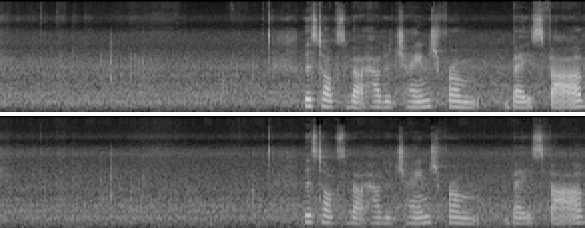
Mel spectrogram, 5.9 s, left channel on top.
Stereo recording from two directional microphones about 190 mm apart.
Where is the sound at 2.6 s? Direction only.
20° left (ahead or behind).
